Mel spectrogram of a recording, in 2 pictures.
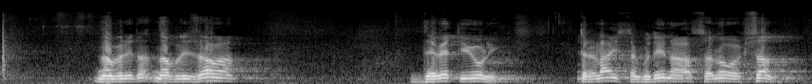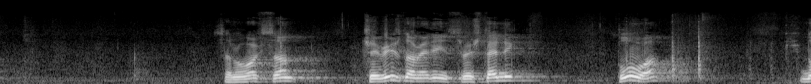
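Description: An elderly man speaks with animation through a microphone in an echoing room.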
